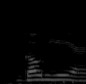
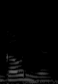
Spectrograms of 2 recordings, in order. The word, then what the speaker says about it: Gautier: and it's kind of who is pronounced goat Gautier yeah I like it so much more now I thought it was goldier no I'll go there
